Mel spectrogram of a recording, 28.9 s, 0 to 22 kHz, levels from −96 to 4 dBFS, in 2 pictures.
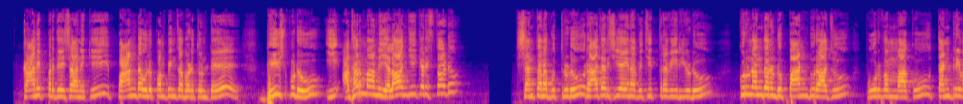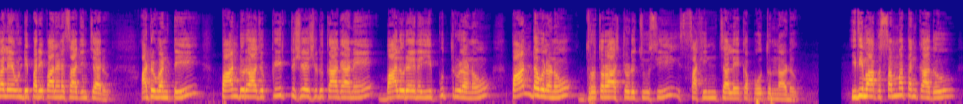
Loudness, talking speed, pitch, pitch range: -20 LUFS, 80 wpm, 225 Hz, 200-245 Hz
